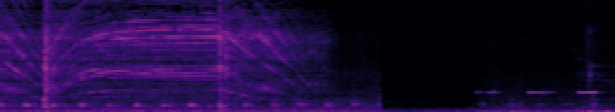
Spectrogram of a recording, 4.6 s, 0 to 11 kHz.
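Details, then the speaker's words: Used junkyard replacement starter for a 2008 Lexus GS 300 with no-crank complaint (old starter faulty), bench-tested before fitting: high whine with rapid ticking as it spins freely, then cuts off cleanly; normal starter operation. "Car is good cranking thank you for watching"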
